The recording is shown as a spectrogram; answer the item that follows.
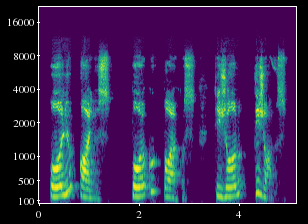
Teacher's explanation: em algumas palavras eu mudo o timbre da sílaba tônica, que normalmente é fechado, no plural fica aberto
